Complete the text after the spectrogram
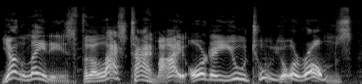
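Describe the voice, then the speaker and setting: Man putting on a bossy, high-pitched old maid principal. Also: huge pitch swings, measured pace, creaky, breathy edge, no room sound, full character voice. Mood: indignant. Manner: haughty, commanding, formal. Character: stern indignant old maid school principal.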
